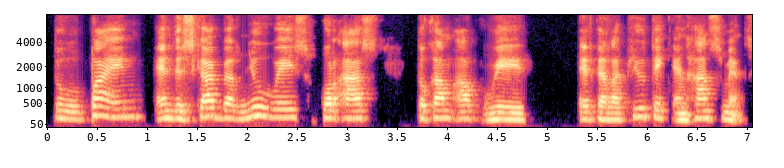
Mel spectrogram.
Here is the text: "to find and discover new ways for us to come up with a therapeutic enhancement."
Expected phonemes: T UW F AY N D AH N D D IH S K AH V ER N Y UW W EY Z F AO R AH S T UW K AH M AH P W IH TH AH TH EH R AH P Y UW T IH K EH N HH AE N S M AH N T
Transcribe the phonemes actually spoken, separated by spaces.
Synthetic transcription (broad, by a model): T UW P AY N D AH N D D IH S K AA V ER N Y UW W EY S F AO R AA S T UW K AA M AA P W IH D AH T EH R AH P Y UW T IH K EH N HH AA N S M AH N T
